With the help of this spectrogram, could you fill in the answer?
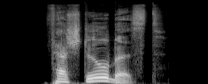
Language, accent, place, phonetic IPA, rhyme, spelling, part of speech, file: German, Germany, Berlin, [fɛɐ̯ˈʃtʏʁbəst], -ʏʁbəst, verstürbest, verb, De-verstürbest.ogg
- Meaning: second-person singular subjunctive II of versterben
